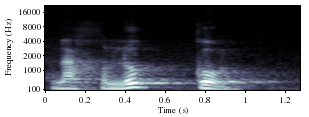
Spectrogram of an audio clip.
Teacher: Ya, kebanyakan jumhur ulama, qurra khususnya, yaitu ya secara mutlak dia dibaca idgham, ya langsung nggak ada qafnya, seolah-olah tidak ada qaf dan ya langsung ke kaf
